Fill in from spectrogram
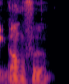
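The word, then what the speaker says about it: Gong Fu (功夫): In fact, I'm not even going to call it Kung Fu anymore. I'm going to say it correctly. Gong Fu.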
